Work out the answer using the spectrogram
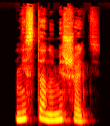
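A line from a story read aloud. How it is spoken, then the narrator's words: Quiet. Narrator (Russian): тихо говорил Стеф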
